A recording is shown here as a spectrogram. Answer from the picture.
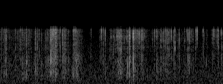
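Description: Small clear plastic bag crinkling and crackling in the fingers as a bead is worked out of it: a run of irregular, quick crackles.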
